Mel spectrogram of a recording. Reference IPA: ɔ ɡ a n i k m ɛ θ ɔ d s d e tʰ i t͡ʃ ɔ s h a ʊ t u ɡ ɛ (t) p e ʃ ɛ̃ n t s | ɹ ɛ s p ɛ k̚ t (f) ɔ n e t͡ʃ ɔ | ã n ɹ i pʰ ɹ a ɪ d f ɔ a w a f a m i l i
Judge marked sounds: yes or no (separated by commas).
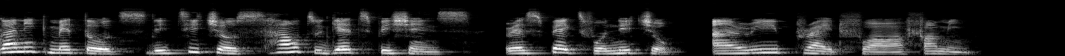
yes, yes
